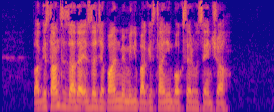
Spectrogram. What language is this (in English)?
Urdu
